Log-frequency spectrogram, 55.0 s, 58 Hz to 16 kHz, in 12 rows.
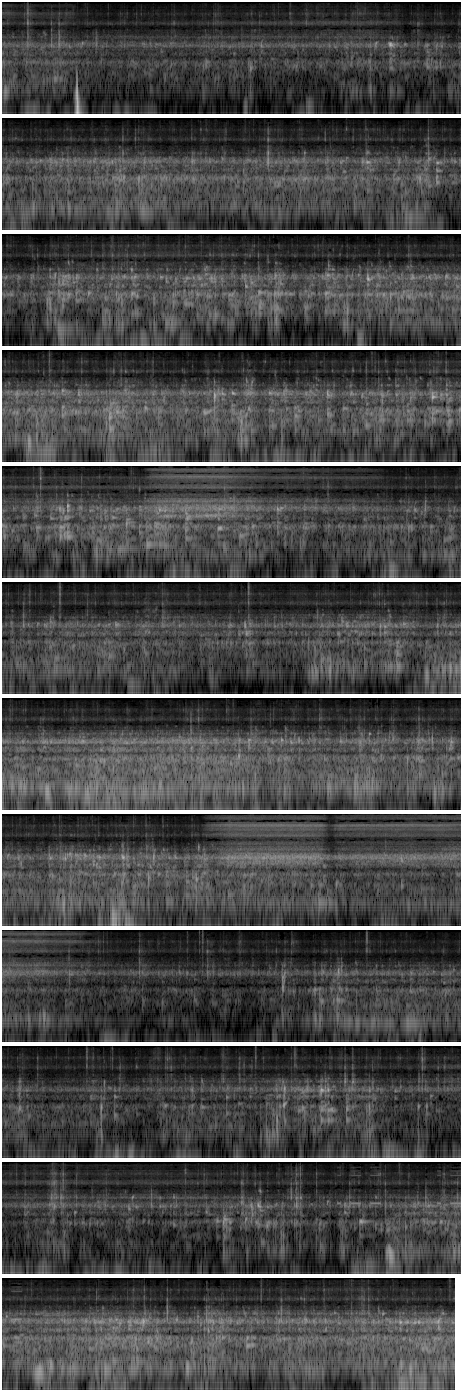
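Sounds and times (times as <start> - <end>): crackling underwater water noise: 0.0 - 55.0
short hisses: 19.9 - 21.2, 34.3 - 37.5
low bubbling: 48.0 - 55.0.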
